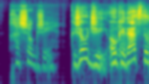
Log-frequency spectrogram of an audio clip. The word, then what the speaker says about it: Khashoggi: How do you pronounce the last name? Khashoggi.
